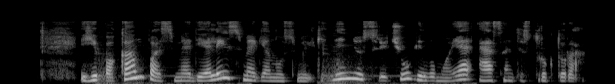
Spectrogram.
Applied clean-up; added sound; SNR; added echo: neural separator model SepFormer DNS4.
